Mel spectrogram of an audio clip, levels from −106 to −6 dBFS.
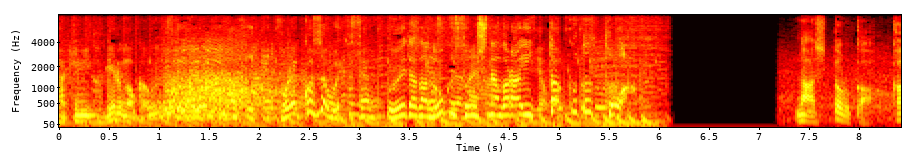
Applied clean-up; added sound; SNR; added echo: none; none; none; none.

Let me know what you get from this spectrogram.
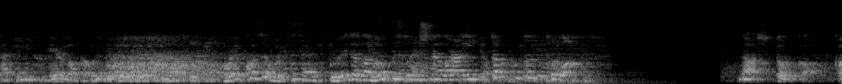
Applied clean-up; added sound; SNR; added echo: none; none; none; reverberation time 0.6 s.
